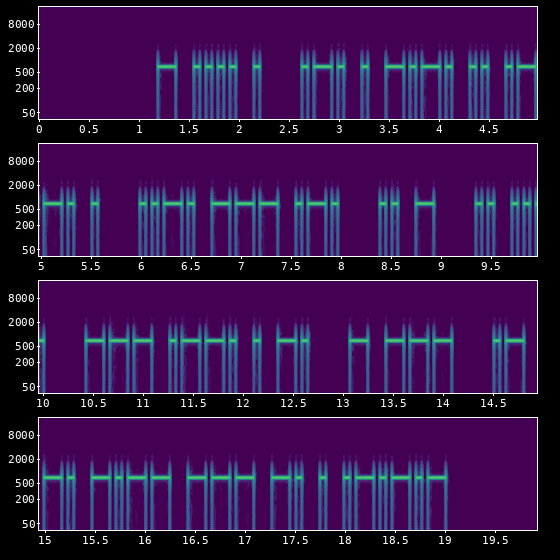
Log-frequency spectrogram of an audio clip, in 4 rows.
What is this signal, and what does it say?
Morse code, heard as a keyed tone, about 20 wpm, 700 Hz. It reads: THE RECIPE FOR IT IS OPEN TO ANYONE.
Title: Sentences from Top 1200 Words 20wpm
